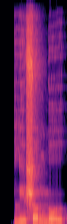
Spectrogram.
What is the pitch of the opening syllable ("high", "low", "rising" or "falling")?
falling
